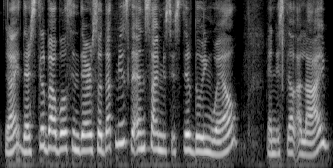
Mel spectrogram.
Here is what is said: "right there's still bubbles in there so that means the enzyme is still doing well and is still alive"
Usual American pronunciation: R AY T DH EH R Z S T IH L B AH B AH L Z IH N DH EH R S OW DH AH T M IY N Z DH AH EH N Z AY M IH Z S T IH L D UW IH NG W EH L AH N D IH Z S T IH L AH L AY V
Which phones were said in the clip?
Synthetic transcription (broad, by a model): R AY T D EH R S T IH L B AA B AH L S IH N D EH R S OW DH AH T M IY N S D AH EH N S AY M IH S S T IH L D UW IH NG W EH L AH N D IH S T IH L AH L AY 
